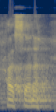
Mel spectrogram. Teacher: ہوئے اس کو ہا میں تبدیل کر کے پڑھیں گے، حسنہ، ہا وسط حلق سے اور سین دونوں جلدی پڑھیں گے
